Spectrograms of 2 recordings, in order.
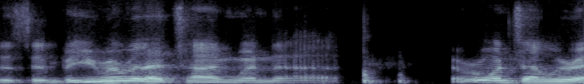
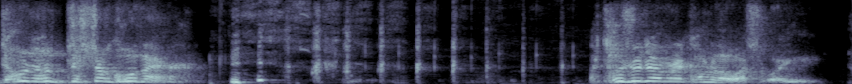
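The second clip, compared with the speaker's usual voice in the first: mock-angry creature voice, much higher; 3 dB louder than usual. Retelling a joke about a man who would get mad, mock-angry Beast impression. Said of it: "He would get so mad".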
